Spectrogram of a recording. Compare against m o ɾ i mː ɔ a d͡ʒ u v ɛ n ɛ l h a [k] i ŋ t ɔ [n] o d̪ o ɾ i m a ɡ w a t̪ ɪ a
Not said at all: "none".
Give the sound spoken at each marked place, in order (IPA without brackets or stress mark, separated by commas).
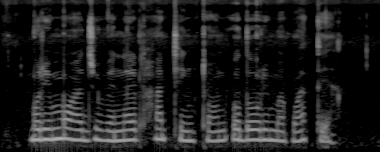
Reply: t, n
